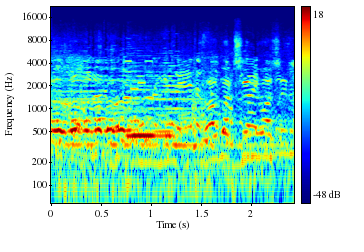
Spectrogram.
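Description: Pontic lyras (kemenche), bowed folk fiddles, holding long steady notes that end a little over a second in, followed by people's voices talking.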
